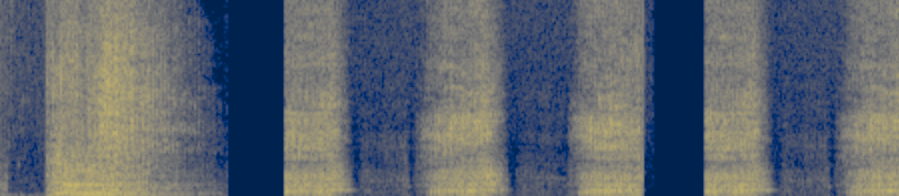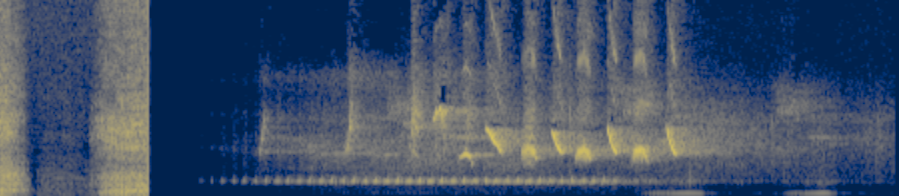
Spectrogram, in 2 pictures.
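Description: A large animal roars, a long roar followed by six shorter roars about a second apart. After that a songbird sings: a fast, even trill, then a string of quick downward-sliding chirps.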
